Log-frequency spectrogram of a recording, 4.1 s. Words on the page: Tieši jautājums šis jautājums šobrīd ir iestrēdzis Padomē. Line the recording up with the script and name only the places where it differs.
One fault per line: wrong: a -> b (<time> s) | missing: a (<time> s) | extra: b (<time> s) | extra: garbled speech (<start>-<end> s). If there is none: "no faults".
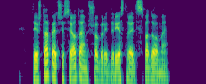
wrong: jautājums -> tāpēc (0.9 s)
